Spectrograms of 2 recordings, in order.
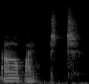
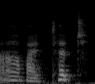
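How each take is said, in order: First: It ends with a bare T, no extra syllable. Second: It ends with an added E syllable before T. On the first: The speaker calls it wrong. "A bit hard to pronounce, isn't it?" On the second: The speaker calls it right. "So we add an E also"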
